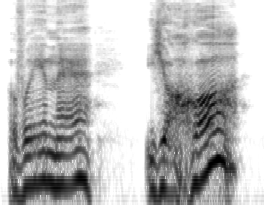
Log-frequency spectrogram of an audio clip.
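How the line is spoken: Whispered. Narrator (Ukrainian): зашепотів Кравч

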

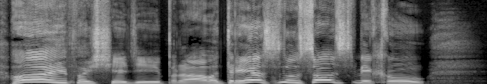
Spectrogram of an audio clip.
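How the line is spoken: Said through loud laughter. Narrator (Russian): Ноздрев продолжал хохотать во все горло, приговаривая

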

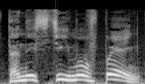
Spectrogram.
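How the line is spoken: Shouted. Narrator (Ukrainian): крикнула пані Глуп на пана Глупа

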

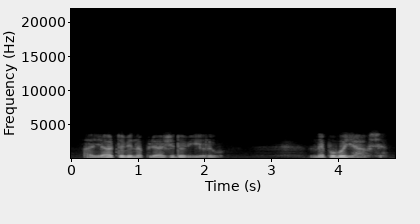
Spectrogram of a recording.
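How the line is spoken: Gendarme speaking very quietly. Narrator (Ukrainian): жандарм тихо так тихо каже

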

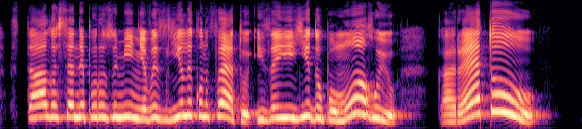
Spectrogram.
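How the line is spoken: Shout. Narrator (Ukrainian): закричала Ганна Петрівна

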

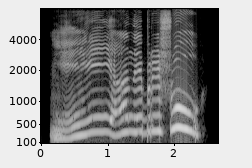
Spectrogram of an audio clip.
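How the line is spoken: Exclaiming fishmonger. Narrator (Ukrainian): вигукнув рибник

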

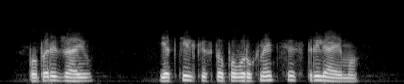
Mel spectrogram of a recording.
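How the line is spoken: Plain. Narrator (Ukrainian): сказав Анч

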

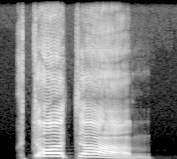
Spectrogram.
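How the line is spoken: Alarmed shout. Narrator (Russian): закричала кумова жена, услышав шум в сенях

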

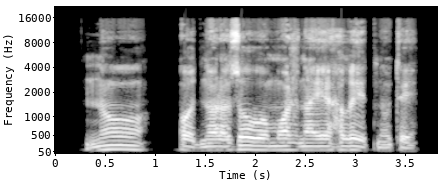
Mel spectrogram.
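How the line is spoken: Grumbling bloodsucker. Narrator (Ukrainian): буркнув кровопопивач

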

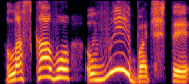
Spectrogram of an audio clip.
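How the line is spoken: Laughing. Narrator (Ukrainian): засміялася

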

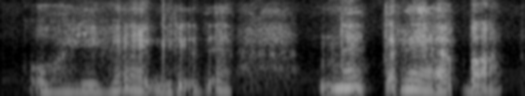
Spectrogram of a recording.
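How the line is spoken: Moaned. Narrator (Ukrainian): застогнала Герміона

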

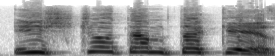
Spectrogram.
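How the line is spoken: Shouted. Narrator (Ukrainian): закричав

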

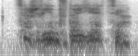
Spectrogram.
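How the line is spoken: Whispered. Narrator (Ukrainian): зашепотіла вона

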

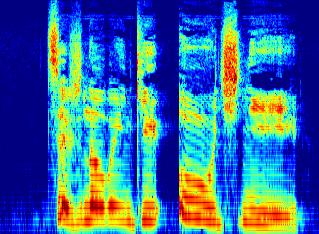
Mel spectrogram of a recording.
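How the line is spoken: Fat monk, smiling exclamation. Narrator (Ukrainian): вигукнув гладкий чернець, усміхаючись до них

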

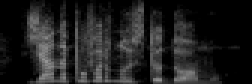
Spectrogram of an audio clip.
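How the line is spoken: Angry tearful shout. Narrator (Ukrainian): крикнула Джинні з сердитими слізьми на очах

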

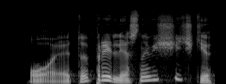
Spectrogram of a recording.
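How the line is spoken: Cheerful child's exclamation. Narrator (Russian): воскликнуло дитя, весело

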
